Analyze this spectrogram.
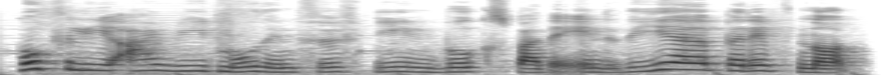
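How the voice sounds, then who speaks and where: A woman's voice: medium pitch, lively intonation, fairly quick, mellow, soft background music. A woman talking casually in a book vlog, chatty and playful, with slangy, self-deprecating asides. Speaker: book vlogger.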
